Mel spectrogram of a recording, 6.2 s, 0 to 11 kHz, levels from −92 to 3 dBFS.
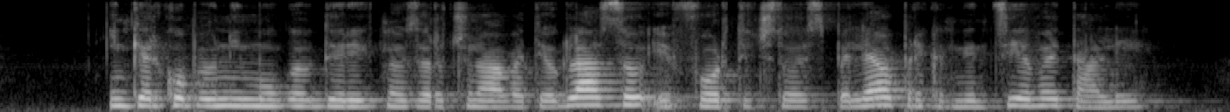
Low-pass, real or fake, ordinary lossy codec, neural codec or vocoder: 9.9 kHz; real; Opus, 32 kbps; none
